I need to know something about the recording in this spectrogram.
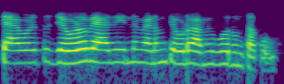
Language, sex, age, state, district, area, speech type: Marathi, female, 30-45, Maharashtra, Wardha, rural, conversation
